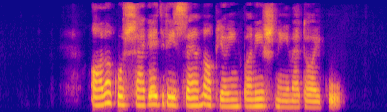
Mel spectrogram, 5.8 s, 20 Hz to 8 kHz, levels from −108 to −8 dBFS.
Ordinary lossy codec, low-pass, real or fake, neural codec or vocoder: AAC, 32 kbps; 7.2 kHz; fake; codec, 24 kHz, 3.1 kbps, DualCodec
